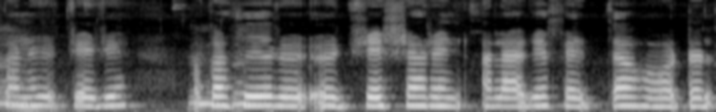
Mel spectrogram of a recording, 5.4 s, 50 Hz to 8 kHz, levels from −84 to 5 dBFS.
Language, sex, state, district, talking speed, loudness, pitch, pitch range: Telugu, female, Andhra Pradesh, Sri Satya Sai, 90 wpm, -14 LUFS, 235 Hz, 225-240 Hz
